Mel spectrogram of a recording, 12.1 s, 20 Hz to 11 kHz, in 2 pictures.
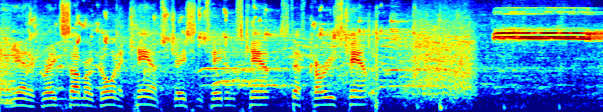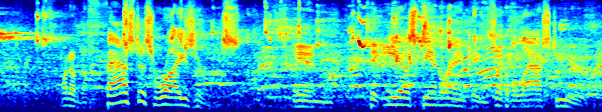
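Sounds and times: arena crowd noise: 0:00.0 - 0:12.0
referee's whistle blast: 0:04.9 - 0:06.4.

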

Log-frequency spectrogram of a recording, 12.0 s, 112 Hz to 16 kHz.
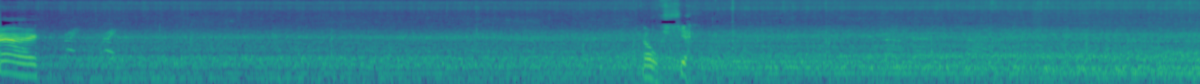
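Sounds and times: car engine running at low revs: 0:00.0 - 0:12.0.

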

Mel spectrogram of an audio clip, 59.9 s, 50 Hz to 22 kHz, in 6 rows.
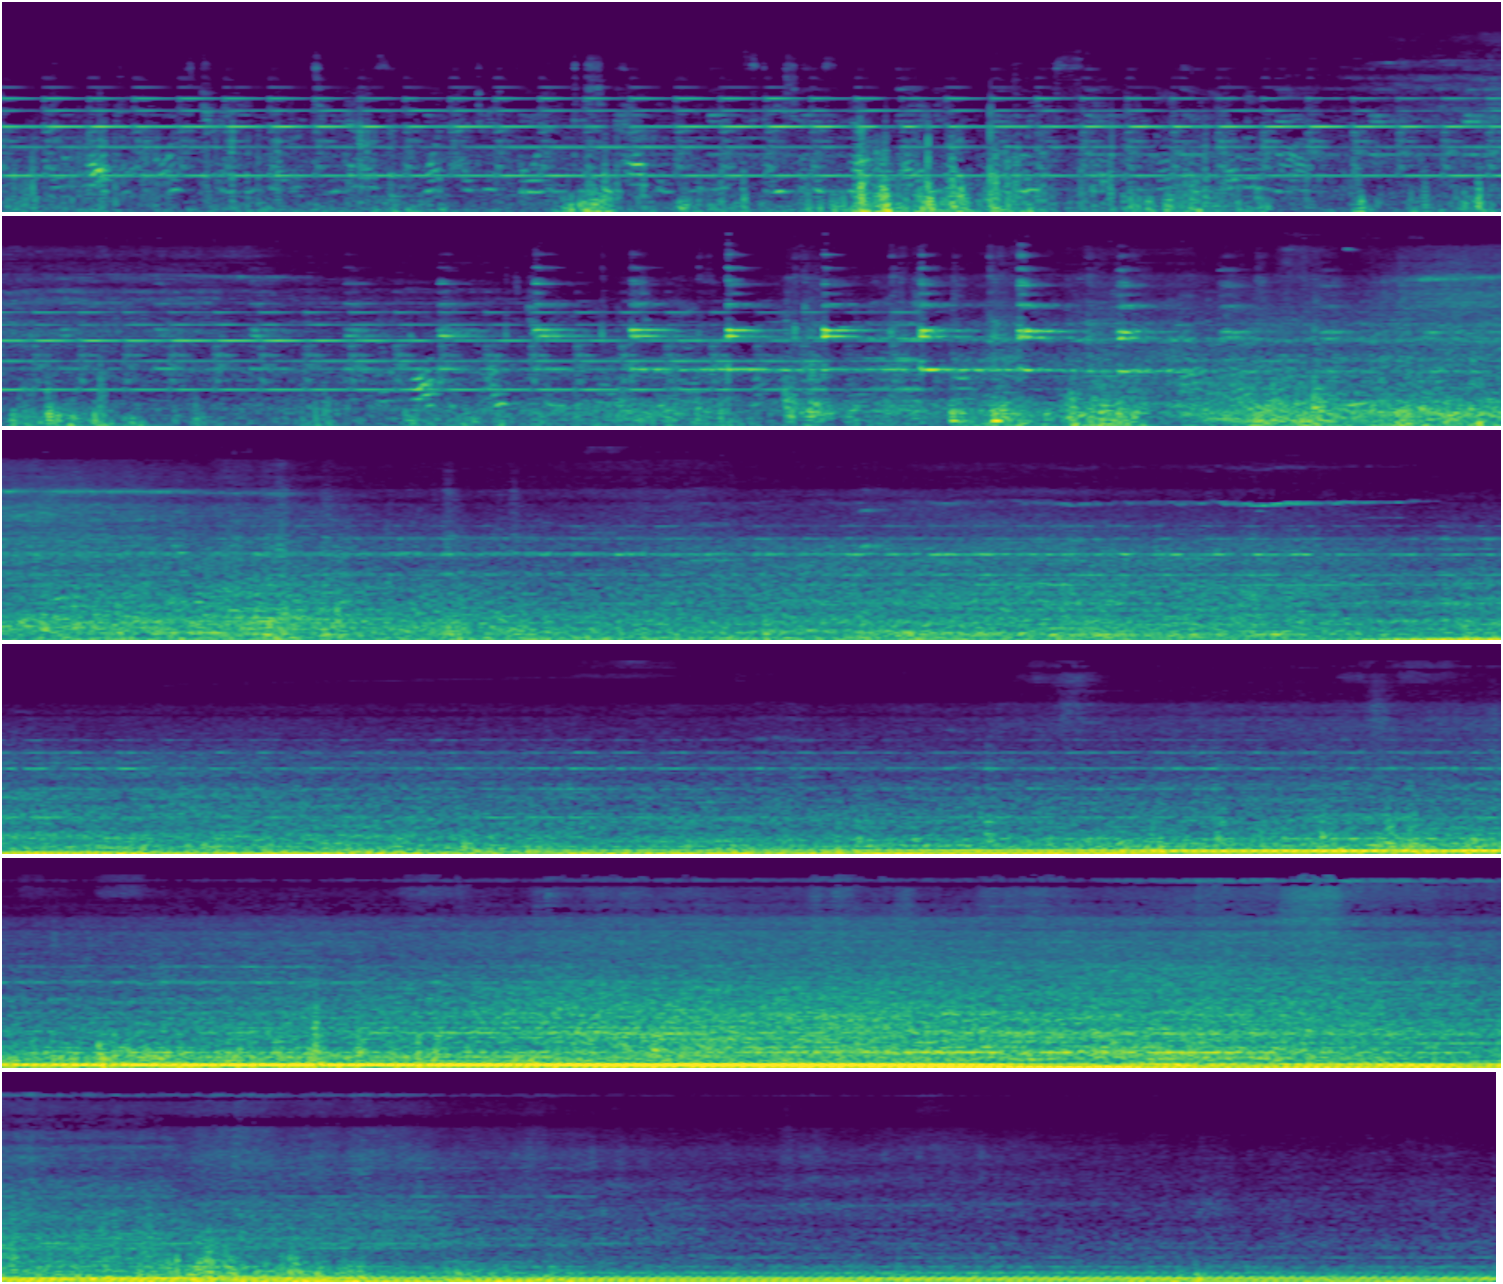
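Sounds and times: ringing crossing bells: 0:00.0 - 0:55.2
train cars rolling past: 0:00.0 - 0:59.9.

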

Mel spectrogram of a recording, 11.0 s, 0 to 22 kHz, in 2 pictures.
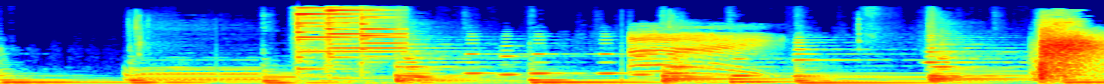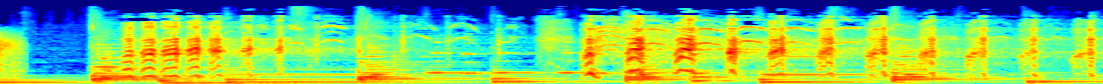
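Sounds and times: whip-like swish: 0:05.2 - 0:05.7
cartoon giggling: 0:06.1 - 0:11.0.

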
